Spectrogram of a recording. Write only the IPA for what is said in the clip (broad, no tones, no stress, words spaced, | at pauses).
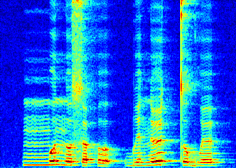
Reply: mːʊ nʊsœhʊ | benø tːʊbwʏ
